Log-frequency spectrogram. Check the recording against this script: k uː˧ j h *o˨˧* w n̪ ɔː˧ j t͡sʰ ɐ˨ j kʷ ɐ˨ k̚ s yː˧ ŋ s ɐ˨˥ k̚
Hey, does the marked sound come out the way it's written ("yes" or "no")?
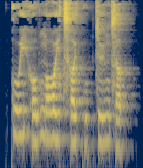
no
